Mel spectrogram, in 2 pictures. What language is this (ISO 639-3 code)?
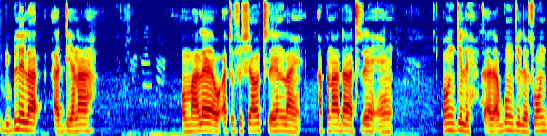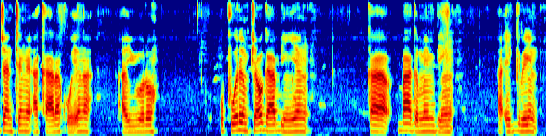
dga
